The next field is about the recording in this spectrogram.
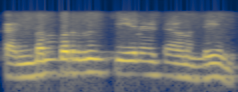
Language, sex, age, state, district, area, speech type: Malayalam, male, 18-30, Kerala, Wayanad, rural, conversation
